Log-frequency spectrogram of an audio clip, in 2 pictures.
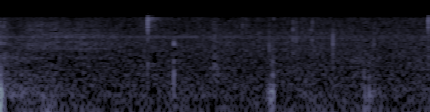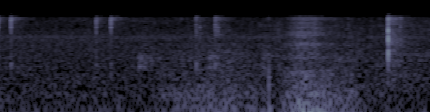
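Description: Near silence with faint, scattered clicks of a computer mouse and keyboard, about a dozen spread through, and a soft low thump near the end.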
